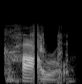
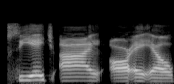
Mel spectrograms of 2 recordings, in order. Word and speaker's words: chiral: So whenever a substance is asymmetric and therefore is not identical to its mirror image, the object is said to be chiral. So C-H-I-R-A-L, pronounced chiral, chiral.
